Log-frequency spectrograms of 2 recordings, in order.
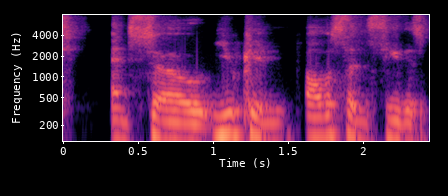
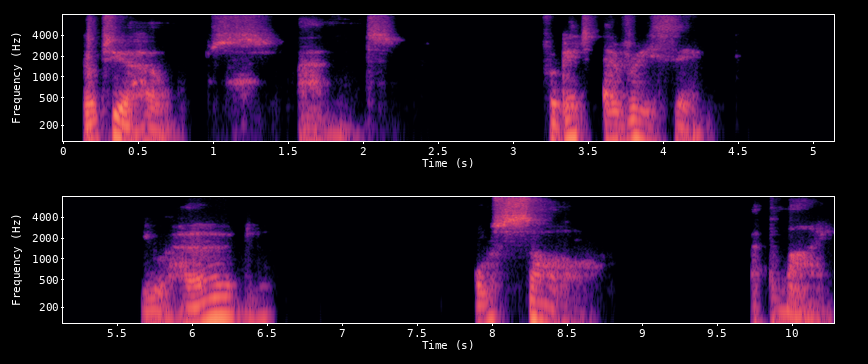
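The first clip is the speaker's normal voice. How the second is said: unhurried, slow, disembodied voice; 2 semitones lower, 5 dB quieter than usual. Voicing an invisible figure warning the group to turn back: voice of an unseen invisible figure. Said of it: "hear this voice".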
